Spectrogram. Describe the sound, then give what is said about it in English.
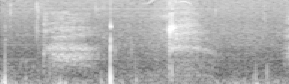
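A person gasps with a short, breathy intake of air, faint, amid quiet room noise and a brief soft knock. “So I'm going to go, just while you're thinking and gasping, Eric Dier.”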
